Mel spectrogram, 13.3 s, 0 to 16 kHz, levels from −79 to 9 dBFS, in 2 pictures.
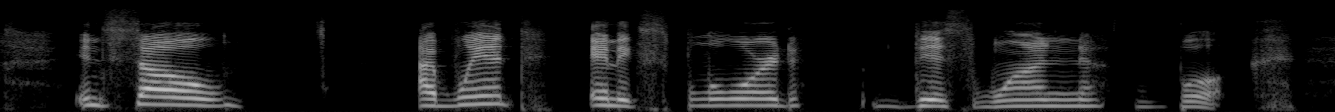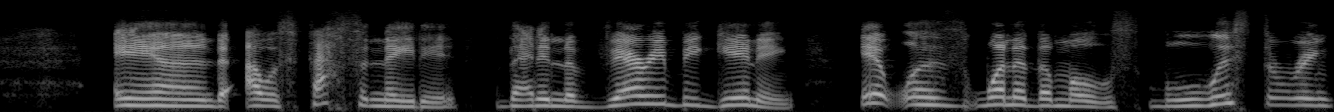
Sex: female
